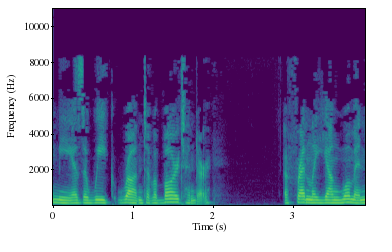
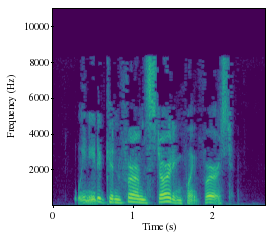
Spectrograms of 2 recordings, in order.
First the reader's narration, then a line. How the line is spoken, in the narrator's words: Aaron replied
